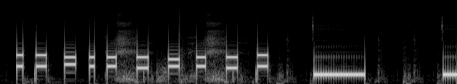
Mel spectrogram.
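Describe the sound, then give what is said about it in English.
A telephone number is dialed on touch-tones: ten quick, evenly spaced beeps, followed by a longer, lower steady tone that starts to repeat. “All right, let's call Craig Rando again.”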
